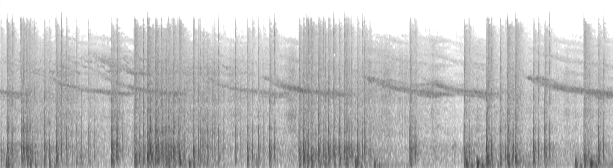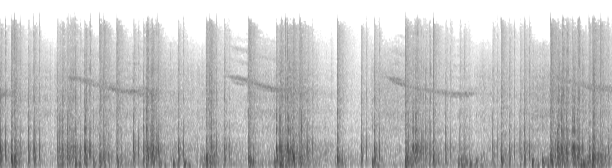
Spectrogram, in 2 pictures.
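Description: Fireworks display: aerial shells going off in rapid volleys of bangs and crackle, with a whistle that falls in pitch repeating every second or two.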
